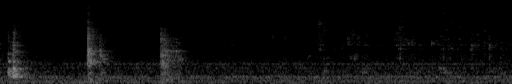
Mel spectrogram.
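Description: Stout beer glugging out of a bottle into a blender jar: three loud glugs in the first two seconds, then a faint steady pour.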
